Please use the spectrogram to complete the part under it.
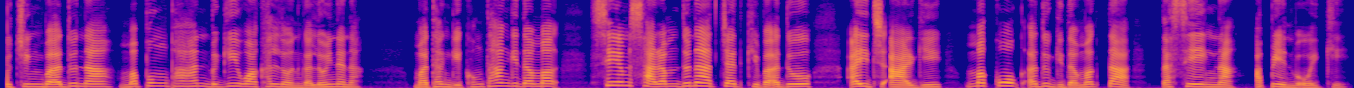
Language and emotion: Manipuri, happy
